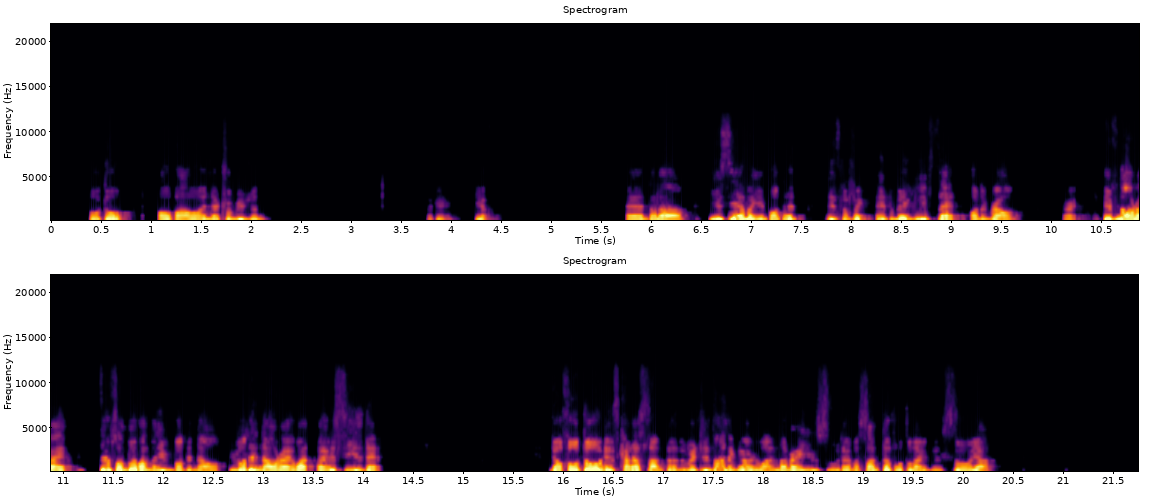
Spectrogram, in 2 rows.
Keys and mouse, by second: 6.5-8.3 middle drag, 11.9 shift+middle click, 16.3 middle click, 21.1 click.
